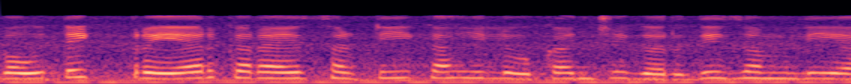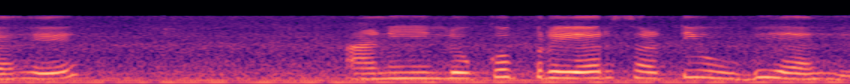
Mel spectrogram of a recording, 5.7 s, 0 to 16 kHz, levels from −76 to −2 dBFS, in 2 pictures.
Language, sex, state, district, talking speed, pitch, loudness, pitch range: Marathi, female, Maharashtra, Gondia, 150 wpm, 255 Hz, -16 LUFS, 235-270 Hz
